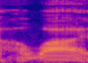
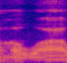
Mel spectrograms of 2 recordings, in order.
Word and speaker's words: HAWAH: that document showing how HAWAH is the oldest name, ancient name of the creator. And you can spell HAWAH with an H-O-A or H-U-A or H-A-W-A. Like, all these are phonetically the same sound.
